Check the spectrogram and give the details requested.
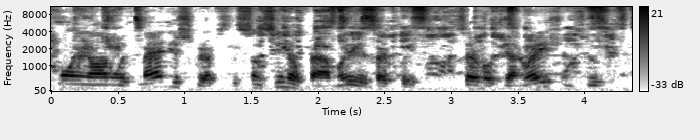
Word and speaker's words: Soncino: early printers were the Soncino family. I will probably pronounce it Soncino because, I was born in North America, but it is in situ, it would be pronounced Soncino.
